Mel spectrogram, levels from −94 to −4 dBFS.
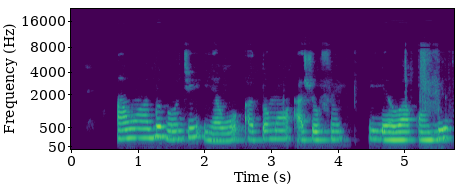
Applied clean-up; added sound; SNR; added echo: none; none; none; none.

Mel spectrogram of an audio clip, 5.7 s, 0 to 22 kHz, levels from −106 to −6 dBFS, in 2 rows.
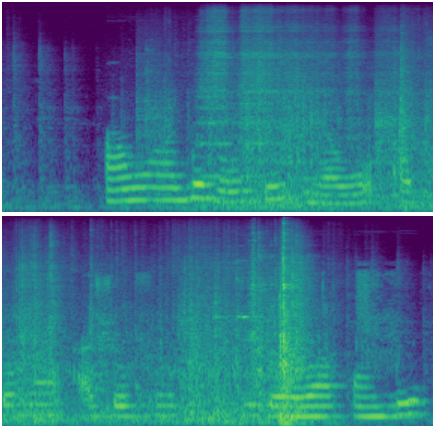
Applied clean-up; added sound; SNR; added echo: none; Slam; 2 dB; none.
